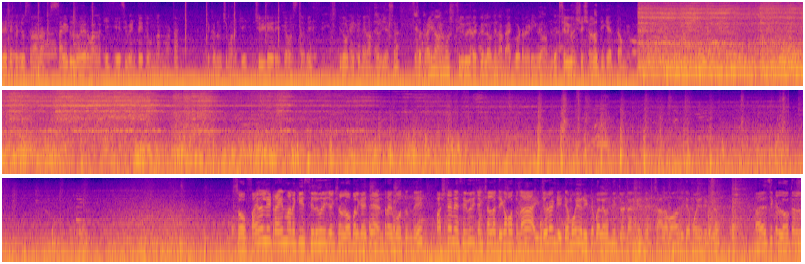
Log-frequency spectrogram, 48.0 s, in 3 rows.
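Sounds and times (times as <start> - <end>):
train wheels rumbling on rail: 0.0 - 48.0
high wheel squeal: 12.7 - 28.8.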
